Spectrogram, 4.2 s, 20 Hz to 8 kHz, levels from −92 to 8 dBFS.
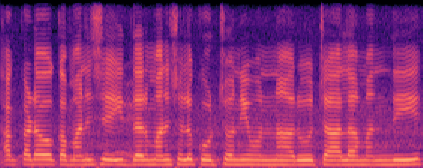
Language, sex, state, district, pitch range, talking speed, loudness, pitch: Telugu, female, Andhra Pradesh, Sri Satya Sai, 215-225 Hz, 125 wpm, -15 LUFS, 220 Hz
